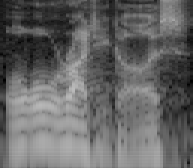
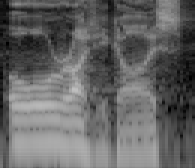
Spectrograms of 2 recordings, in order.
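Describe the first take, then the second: First: Mild Australian cooking-show greeting; a light nod to an Aussie host saying hi; Australian TikTok chef. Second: Lightly done Australian greeting; a hint of an Aussie cook opening a video; Australian TikTok chef. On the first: Retold or imitated. Retelling how the Australian cook opens each episode, lightly accented. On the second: Friend imitating the Australian TikTok cook's opener, lightly accented. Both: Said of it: "he starts every episode with".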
